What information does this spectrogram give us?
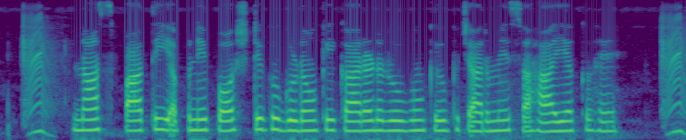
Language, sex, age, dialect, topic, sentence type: Hindi, female, 18-24, Kanauji Braj Bhasha, agriculture, statement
